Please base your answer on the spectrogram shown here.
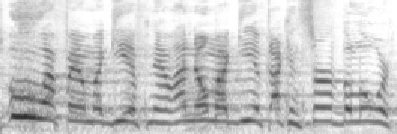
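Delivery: high, loud, eager Ooh; mock thrilled church member; a hammed-up joyful discovery; excited gift finder. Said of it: "one time somebody goes".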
